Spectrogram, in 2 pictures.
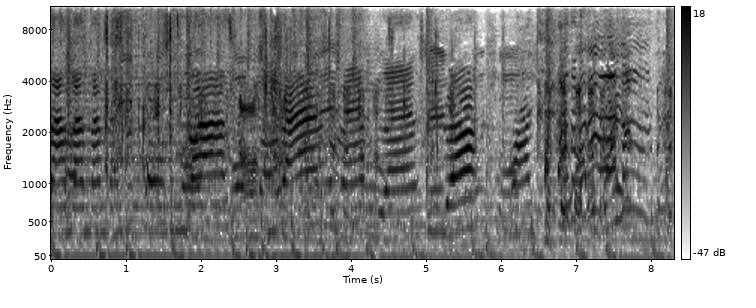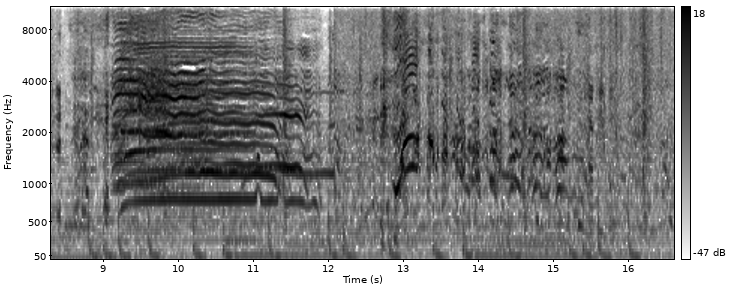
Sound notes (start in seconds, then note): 9.1 screaming; 14.1 laughing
